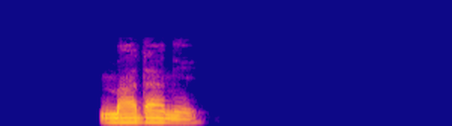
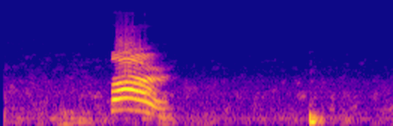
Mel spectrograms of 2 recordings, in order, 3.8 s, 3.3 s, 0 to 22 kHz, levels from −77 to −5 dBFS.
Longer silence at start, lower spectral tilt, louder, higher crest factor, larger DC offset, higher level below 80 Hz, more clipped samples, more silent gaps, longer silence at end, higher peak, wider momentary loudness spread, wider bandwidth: first, 0.85 s vs 0.55 s; first, -9 dB/octave vs -4 dB/octave; second, -19 LUFS vs -12 LUFS; first, 22 dB vs 16 dB; neither; first, -40 dBFS vs -48 dBFS; neither; neither; first, 2.1 s vs 0.6 s; about the same, -2 dBFS vs 0 dBFS; second, 12 LU vs 19 LU; second, 7 kHz vs 11 kHz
